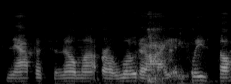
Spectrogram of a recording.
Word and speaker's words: Lodi: it's napa sonoma or lodi and please know how to pronounce the it is not low d and i've had that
